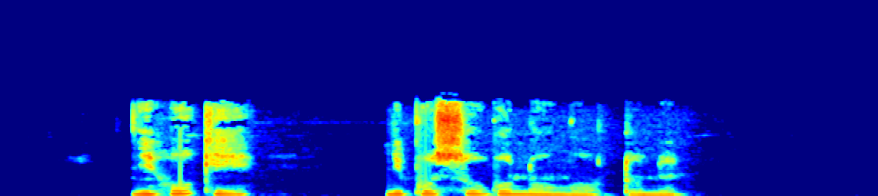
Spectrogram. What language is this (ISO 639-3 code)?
tvu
